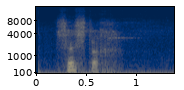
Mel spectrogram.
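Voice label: "zestig", Dutch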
